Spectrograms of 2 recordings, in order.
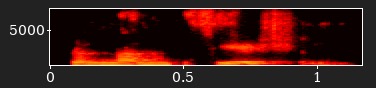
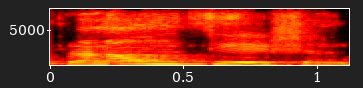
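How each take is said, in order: First: Pronunciation with 'nun' in the middle; pronunciation, no 'noun' sound in it; correct pronunciation. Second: Pronunciation said wrongly, as pro-NOUN-ciation; stressed 'noun' inside pronunciation; common mispronunciation. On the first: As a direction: say pronunciation as pro-nun-ciation, softly. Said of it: "No, it is pronunciation". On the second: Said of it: "which is what most people say". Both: Shown as a demonstration.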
